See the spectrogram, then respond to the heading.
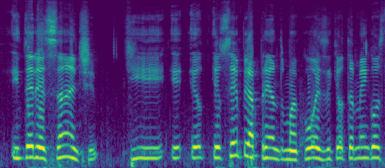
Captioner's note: speaking Portuguese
